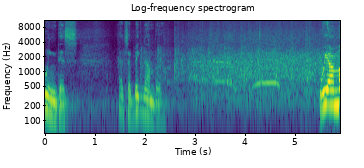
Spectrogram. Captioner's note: applause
